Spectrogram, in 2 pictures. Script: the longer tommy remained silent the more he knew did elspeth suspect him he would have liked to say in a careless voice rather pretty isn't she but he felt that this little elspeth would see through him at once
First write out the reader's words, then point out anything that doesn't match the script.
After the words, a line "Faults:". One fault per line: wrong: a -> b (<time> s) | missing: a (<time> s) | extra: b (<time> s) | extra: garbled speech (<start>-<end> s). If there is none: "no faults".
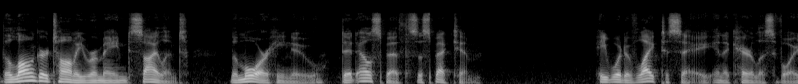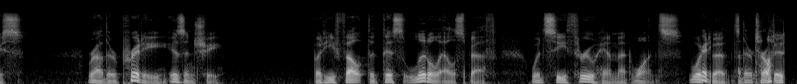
the longer tommy remained silent the more he knew did elspeth suspect him he would have liked to say in a careless voice rather pretty isn't she but he felt that this little elspeth would see through him at once [garbled]
Faults:
extra: garbled speech (14.9-15.9 s)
